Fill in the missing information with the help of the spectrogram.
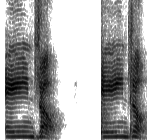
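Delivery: each syllable of Angel set apart as if clapped. Shown as a demonstration. Teacher clapping Angel out for the class in beats. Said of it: "Can you clap that out with me?".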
